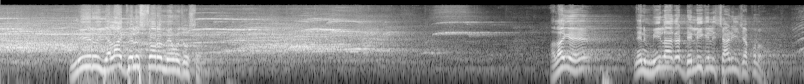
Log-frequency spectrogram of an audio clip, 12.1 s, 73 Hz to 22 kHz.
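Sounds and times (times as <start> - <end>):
crowd cheering: 0.0 - 7.2
shrill whistles: 2.9 - 7.7.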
